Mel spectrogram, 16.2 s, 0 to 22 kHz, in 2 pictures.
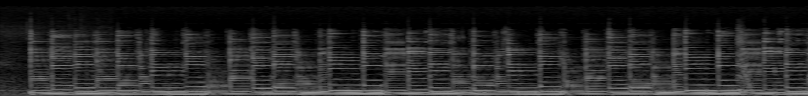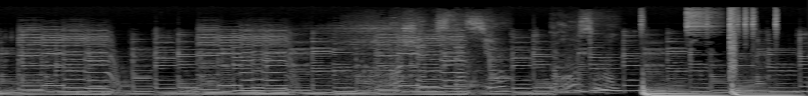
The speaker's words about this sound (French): qui est tirée de son dernier album …, qui est sorti le 25 août dernier. Vous écoutez ça sur les ondes de CBL 105 à la fin du rap.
